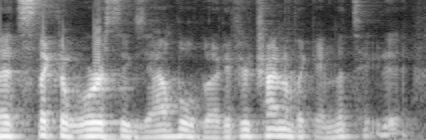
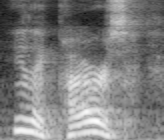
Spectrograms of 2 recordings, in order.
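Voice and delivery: lightly put-on Irish accent, higher; Irish accent, raised questioning pitch; Irish grandfather; 7 semitones higher than usual. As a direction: imitate an Irish granddad asking. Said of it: "And my grandfather goes".

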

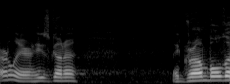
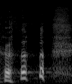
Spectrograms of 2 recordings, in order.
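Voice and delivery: short laugh; 8 semitones higher, 3 dB quieter than usual. Real, not acted. Laughs at his own joke.

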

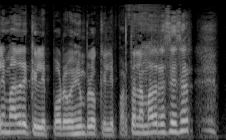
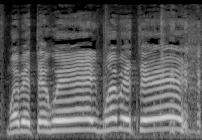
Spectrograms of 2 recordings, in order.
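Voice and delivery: loud, raised-pitch mock order to move; acted shout; 4 semitones higher, 7 dB louder, much slower than usual. Telling a guy to get moving, mock shouting. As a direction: call it out louder and higher, playing it up. Acts out yelling at someone to move.

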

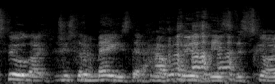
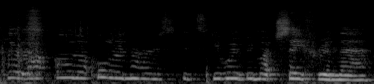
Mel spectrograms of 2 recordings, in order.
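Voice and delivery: put-on high pinched scared child; 4 semitones higher, 5 dB quieter than usual. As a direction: warn them like a frightened boy. GM voices crying kid.

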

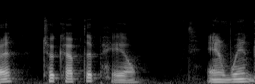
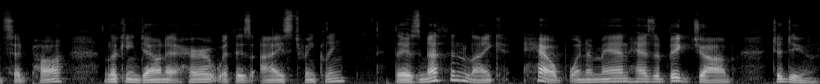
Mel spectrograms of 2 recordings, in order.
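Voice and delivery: ordinary delivery, nothing marked

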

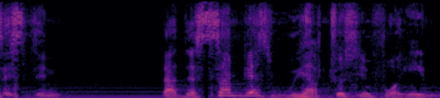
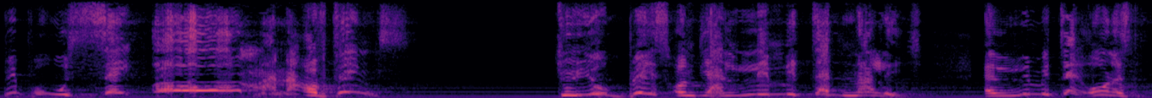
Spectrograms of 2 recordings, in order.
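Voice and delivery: rising preach; 10 semitones higher, 6 dB louder than usual. Real, not acted. Preacher rising to full force.

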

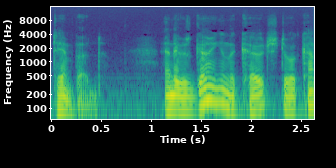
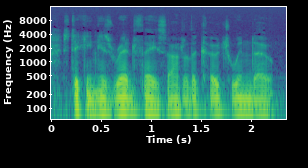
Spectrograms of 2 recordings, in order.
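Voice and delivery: usual speaking voice

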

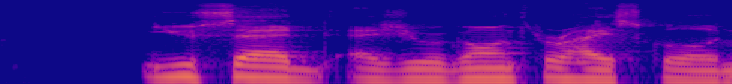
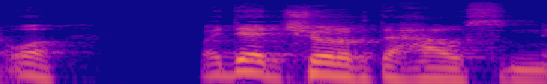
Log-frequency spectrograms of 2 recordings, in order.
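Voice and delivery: ordinary delivery

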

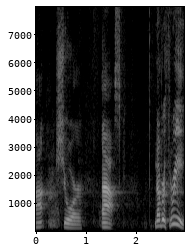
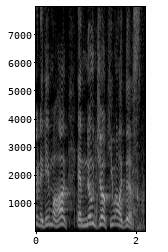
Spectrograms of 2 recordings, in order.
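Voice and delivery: ordinary talk, nothing marked

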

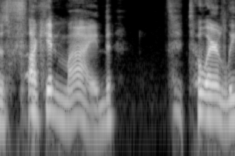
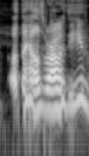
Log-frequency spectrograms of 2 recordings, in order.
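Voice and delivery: raised, louder retort, short of a scream; mock indignant comeback; 7 semitones higher, 5 dB louder, faster than usual. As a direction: push back at the screamer, playfully affronted. Own comeback to the imitated scream.

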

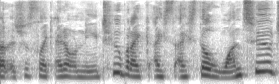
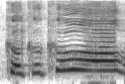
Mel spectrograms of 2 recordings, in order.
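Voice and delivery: slow, sing-song "cool, cool, cool"; slow drawn-out; 9 semitones higher, 7 dB louder, much slower than usual. Real, not acted. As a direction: stretch each word out lazily. Drawn-out playful agreement.

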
